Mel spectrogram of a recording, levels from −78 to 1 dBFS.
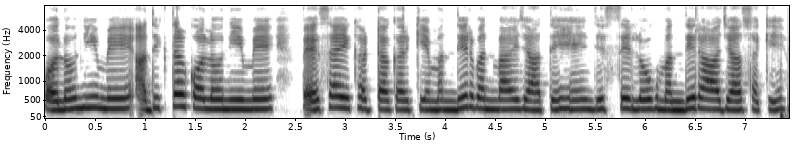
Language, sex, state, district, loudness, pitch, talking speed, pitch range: Hindi, female, Jharkhand, Jamtara, -14 LUFS, 255 Hz, 155 wpm, 245-275 Hz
